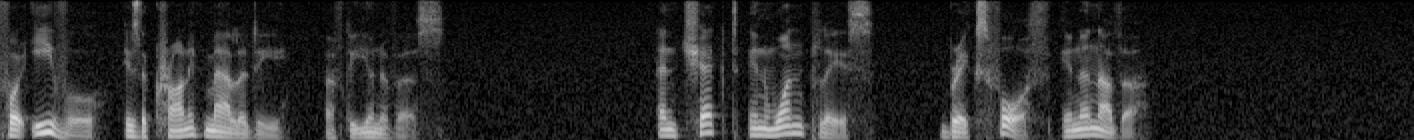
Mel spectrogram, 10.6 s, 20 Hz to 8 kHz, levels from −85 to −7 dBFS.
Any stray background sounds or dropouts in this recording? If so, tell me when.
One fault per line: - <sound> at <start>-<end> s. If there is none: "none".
none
